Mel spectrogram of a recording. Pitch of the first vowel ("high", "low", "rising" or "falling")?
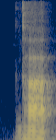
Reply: low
